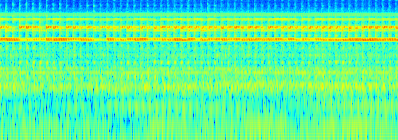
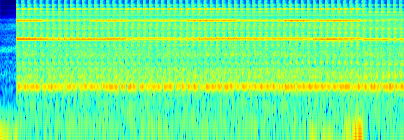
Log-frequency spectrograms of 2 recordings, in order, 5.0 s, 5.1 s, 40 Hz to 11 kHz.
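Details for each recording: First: Fly cutter skimming an engine block, roughing pass at 0.2 mm depth of cut, about 200 mm/min feed, about 710 RPM spindle: shrill steady ringing at two high pitches over a rattling cut, about four pulses a second; fly cutter chatter, rough finish. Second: Milling cutter skimming an engine block/cylinder head, with sponge packed into the cutter disc's holes to damp vibration: even, steady ringing tone with no rattle or shudder, leaving a brilliant finish.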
